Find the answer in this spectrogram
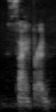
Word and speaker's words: Seyfried: seyfried I googled how to say her name ciphered okay she has wide said eyes notice they're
